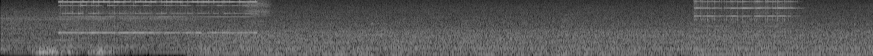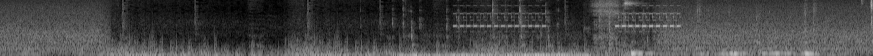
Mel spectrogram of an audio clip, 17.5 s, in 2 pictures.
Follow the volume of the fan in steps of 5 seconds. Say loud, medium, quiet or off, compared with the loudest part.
loud, loud, medium, loud.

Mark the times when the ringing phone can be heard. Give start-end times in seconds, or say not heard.
0.6-2.6, 6.9-8.1, 12.8-15.6.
